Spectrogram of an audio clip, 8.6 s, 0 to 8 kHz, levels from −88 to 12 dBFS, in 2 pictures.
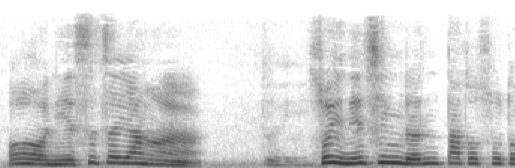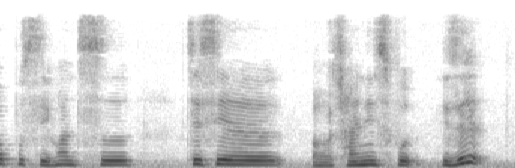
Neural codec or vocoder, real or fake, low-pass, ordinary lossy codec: none; real; 7.2 kHz; AAC, 32 kbps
